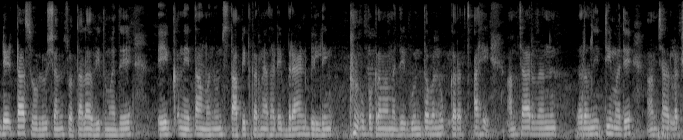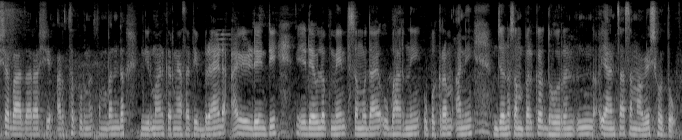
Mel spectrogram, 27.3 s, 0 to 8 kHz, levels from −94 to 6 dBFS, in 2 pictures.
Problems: none marked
